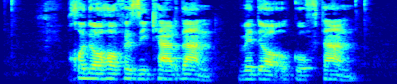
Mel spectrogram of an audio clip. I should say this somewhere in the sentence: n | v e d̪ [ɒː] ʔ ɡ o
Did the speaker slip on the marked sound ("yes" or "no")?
no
